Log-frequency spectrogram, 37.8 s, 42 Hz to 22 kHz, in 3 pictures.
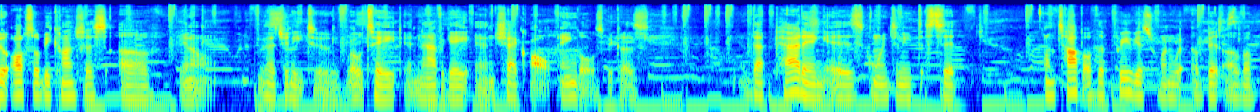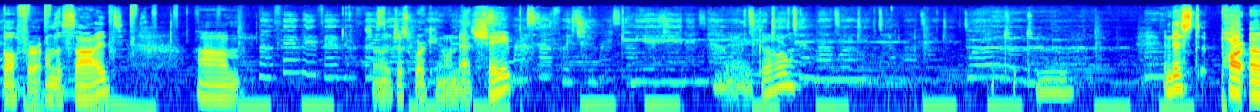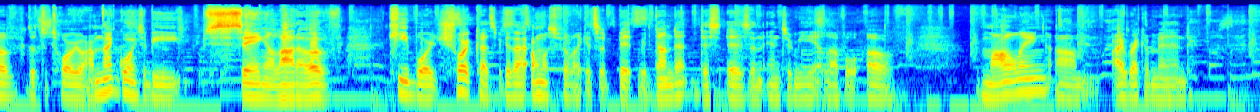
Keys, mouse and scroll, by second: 1.0 s, 3.1 click, 4.0 click, 4.8 s, 7.3-7.7 scroll down 1, 7.7-8.5 scroll up 1, 8.5-9.1 scroll down 1, 9.1 click, 10.1 click, 10.9 click, 11.8 s, 15.4 click, 16.2 g, 18.8 click, 19.2 g, 21.0 click, 22.1 alt+click, 23.3 alt+shift+click, 24.4 alt+shift+click, 25.6 alt+shift+click, 26.5 click, 27.7 KP_1, 28.2 KP_3, 29.7 2, 31.0 e, 37.7 click.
